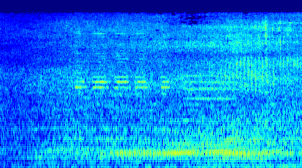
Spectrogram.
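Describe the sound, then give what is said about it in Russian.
A car engine rumbles steadily and grows a little louder as the vehicle draws near, bouncing over rough ground for a few metres before stopping, a low motor drone with a faint whine above it and no voices. Seven young Russian soldiers are riding in the car. “Груда металла пропрыгала еще несколько метров и остановилась рядом со мной.”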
